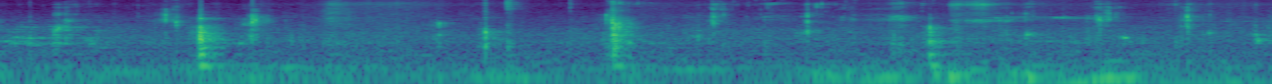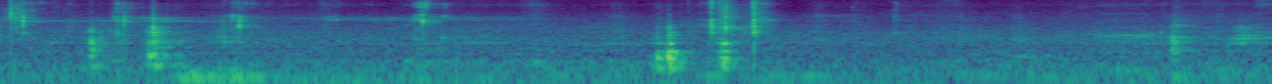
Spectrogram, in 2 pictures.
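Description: Close-miked chewing of a mouthful of rice and paneer masala eaten by hand, with wet lip smacks and sharp mouth clicks coming irregularly and a quick run of loud ones near the end.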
